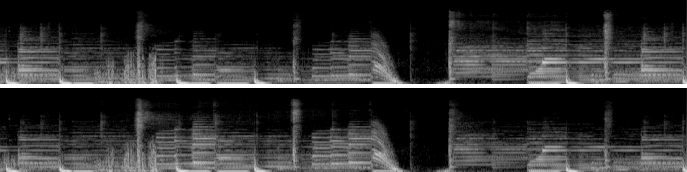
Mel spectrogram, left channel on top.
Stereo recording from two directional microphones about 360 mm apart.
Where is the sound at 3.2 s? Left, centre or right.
Right.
